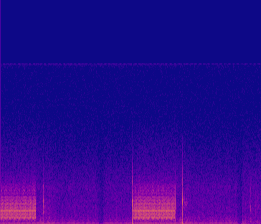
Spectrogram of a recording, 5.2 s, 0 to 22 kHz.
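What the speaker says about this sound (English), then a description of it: "Or you may hear the sound of the ringing phone." Ringing tone on a 1951 telephone line after dialing, with two buzzy bursts of just under a second separated by longer silent gaps, moderately loud with no voices.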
